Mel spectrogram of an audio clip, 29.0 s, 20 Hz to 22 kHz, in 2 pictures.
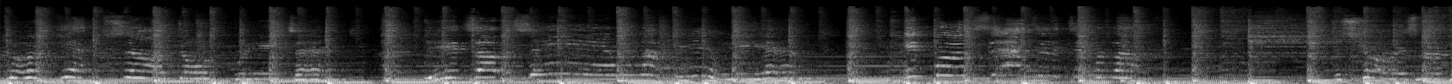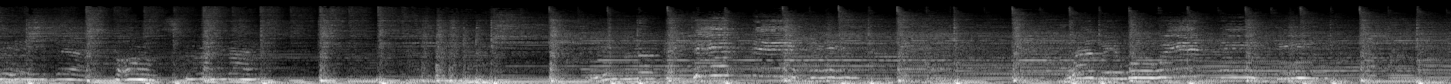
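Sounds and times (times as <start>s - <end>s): male lead vocal singing: 0.0s - 8.2s, 9.0s - 11.7s, 13.3s - 17.3s, 20.4s - 23.6s, 25.1s - 28.2s
bass guitar: 0.0s - 29.0s
drums: 0.0s - 29.0s
electric guitar: 0.0s - 29.0s.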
